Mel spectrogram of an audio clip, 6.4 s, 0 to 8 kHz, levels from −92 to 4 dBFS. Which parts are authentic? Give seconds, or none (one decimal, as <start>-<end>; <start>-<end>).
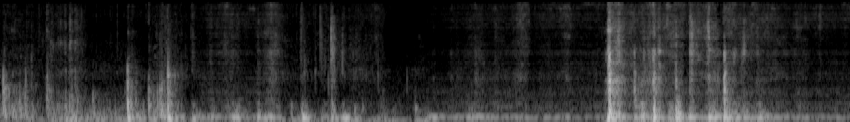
0.0-1.5; 2.1-3.2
